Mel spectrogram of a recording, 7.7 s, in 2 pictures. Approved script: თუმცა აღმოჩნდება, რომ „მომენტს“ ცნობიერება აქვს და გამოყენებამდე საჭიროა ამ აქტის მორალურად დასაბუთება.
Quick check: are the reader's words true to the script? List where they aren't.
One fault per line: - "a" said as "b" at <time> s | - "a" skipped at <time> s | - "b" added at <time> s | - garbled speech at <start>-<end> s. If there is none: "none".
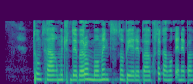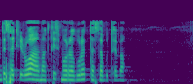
none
